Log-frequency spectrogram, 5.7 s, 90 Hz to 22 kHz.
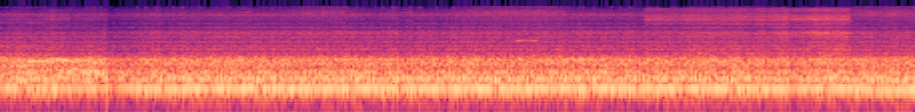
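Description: RC scale model of a Liebherr 956 excavator running, giving a steady, even motor hum while its demolition grab rotates and opens. A high hiss joins about four seconds in and stops just before the end.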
